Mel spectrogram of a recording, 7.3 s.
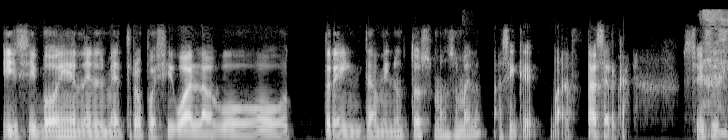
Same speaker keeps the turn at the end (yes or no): no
